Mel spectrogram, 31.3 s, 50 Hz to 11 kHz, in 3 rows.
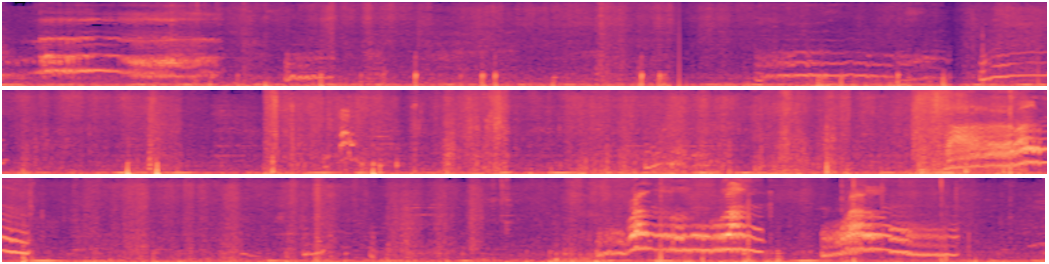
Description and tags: Puk isn't too happy about being removed from the bed - part 2.
cat, zoom-h2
